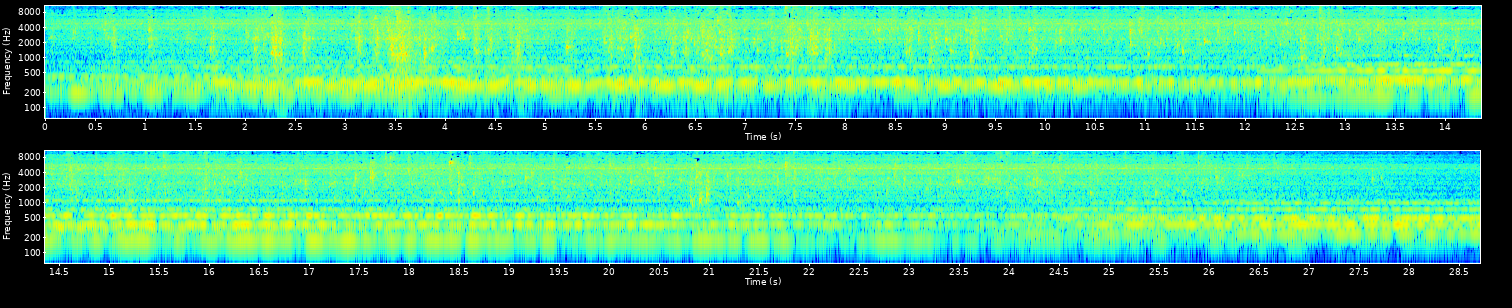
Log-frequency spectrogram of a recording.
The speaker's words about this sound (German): Hier füllst du die Kanne wieder. Das Geräusch des plätschernden Wassers ist monoton und beruhigend.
